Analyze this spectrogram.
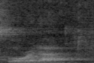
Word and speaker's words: florida: The two best known and most popular dogwood types are cornis florida known as the flowering dogwood and pronounced just like the state of Florida.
